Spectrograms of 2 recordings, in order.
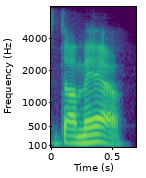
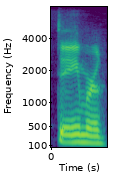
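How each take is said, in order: First: The name is said the French Canadian way. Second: The name is said the British way.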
